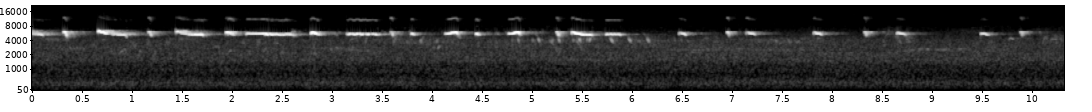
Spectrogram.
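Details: Common kingfisher uttering a rapid run of shrill, high, whistled peeps, many short notes tumbling close together, then spacing out toward the end; steady quiet background.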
